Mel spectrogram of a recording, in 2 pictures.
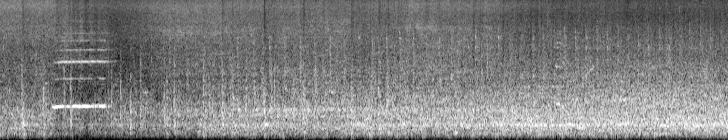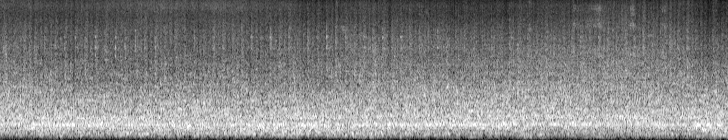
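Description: Narrow-gauge heritage train: the locomotive gives one short whistle about a second in, then the train runs steadily along the track, heard from an open passenger carriage.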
